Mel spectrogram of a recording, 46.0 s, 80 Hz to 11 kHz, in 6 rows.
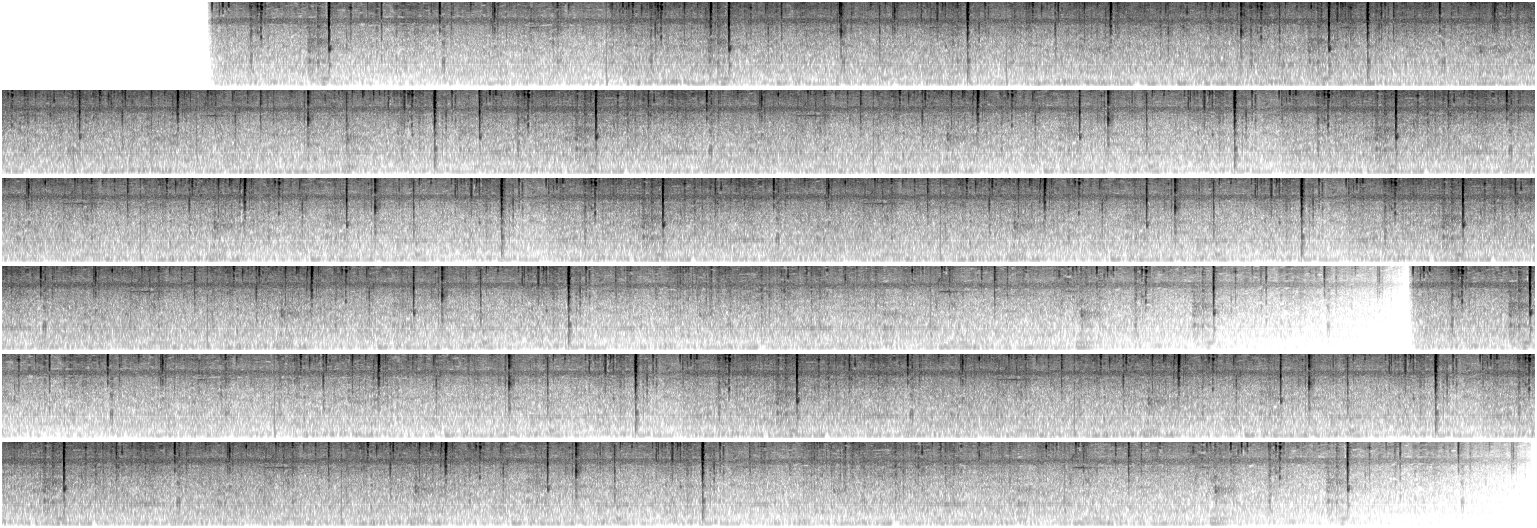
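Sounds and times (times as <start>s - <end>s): campfire crackling and popping: 1.1s - 45.9s.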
